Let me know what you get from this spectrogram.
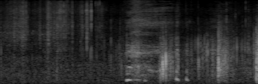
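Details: Quiet rustling, crinkling and soft footsteps with a few faint taps, and no animal call audible.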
